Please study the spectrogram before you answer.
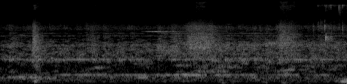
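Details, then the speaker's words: LG 15 kg smart inverter top loader (turbo drum) after an FE (water overflow) error fix: steady, even hiss of water filling the drum, stopping and restarting on pause/start; normal fill, no inlet valve chatter. "দেখেন এখন পানিটা আসতেছে, আমি একটু stop করলাম, push দিলাম, push, পানিটা বন্ধ হচ্ছে।"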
